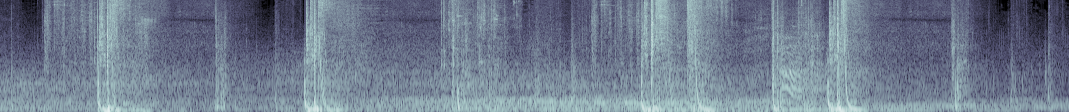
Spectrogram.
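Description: Heavy footsteps thud on rocky ground.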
